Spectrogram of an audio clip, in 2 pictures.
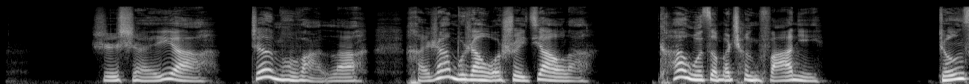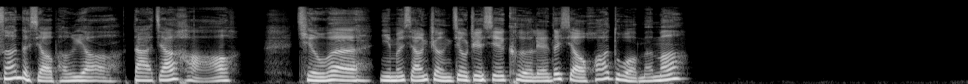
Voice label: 女 女巫

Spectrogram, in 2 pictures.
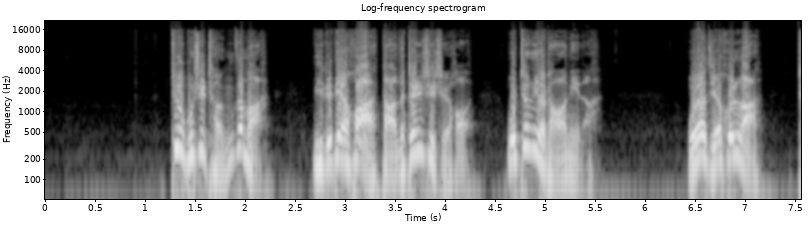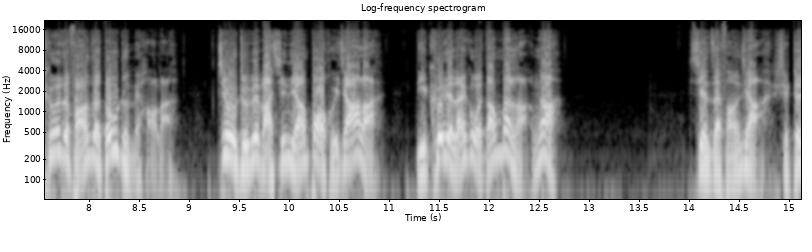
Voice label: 男 青年角色他乡遇故知亲切自然

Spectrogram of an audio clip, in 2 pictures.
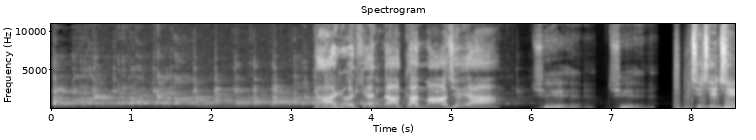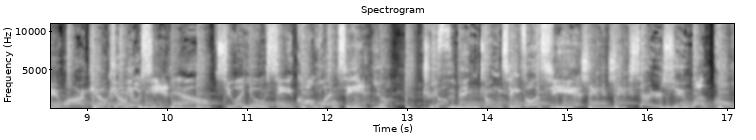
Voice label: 男; QQ游戏趣玩狂欢季

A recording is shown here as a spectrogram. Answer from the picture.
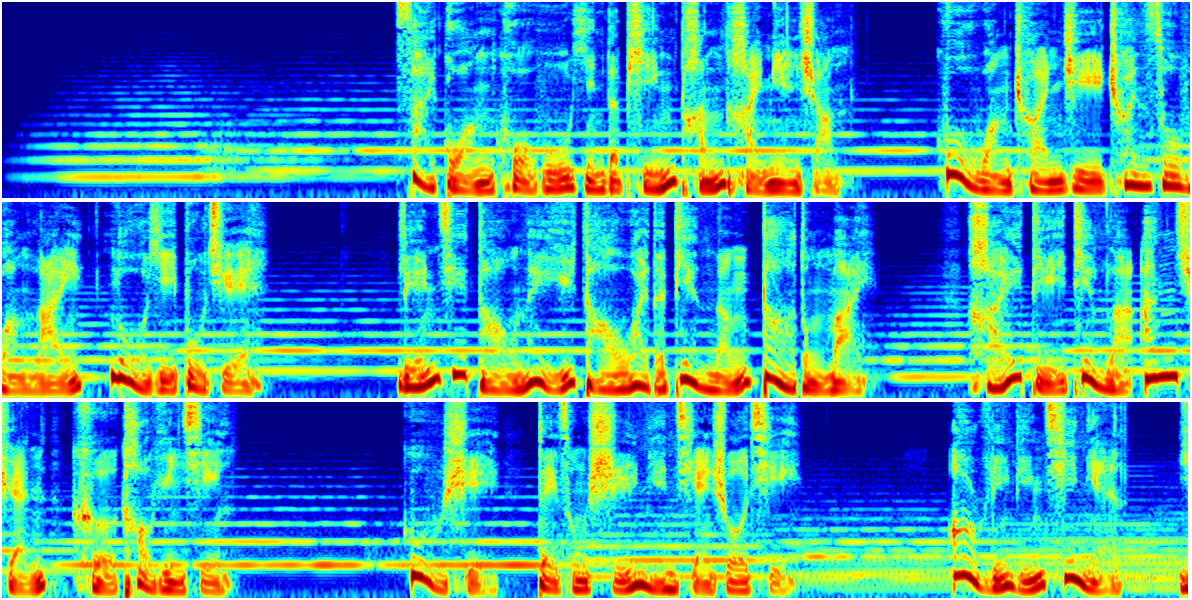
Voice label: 男 记事叙述--海底电力

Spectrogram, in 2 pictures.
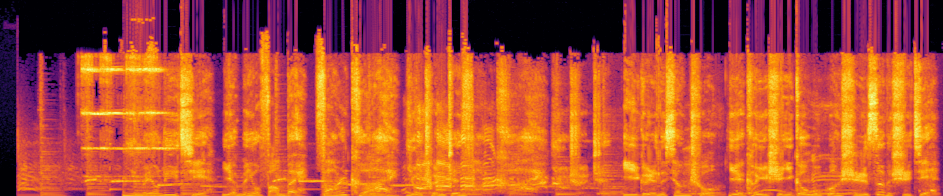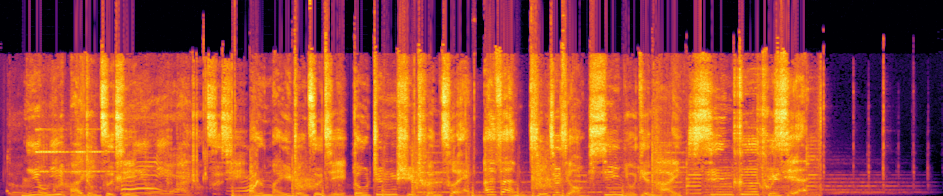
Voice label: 男12 片花-品质时尚; 飞碟说

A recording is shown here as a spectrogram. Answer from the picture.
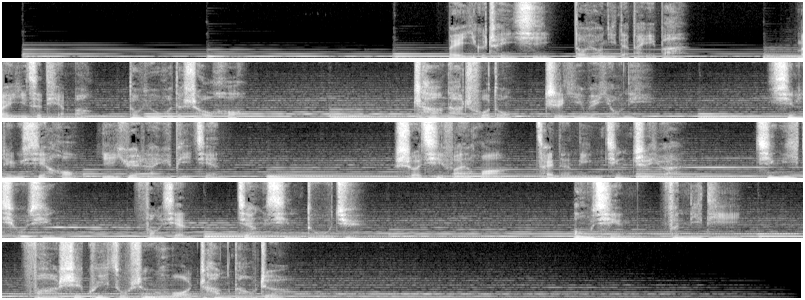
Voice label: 男 低沉感情; 芬伲迪-家居

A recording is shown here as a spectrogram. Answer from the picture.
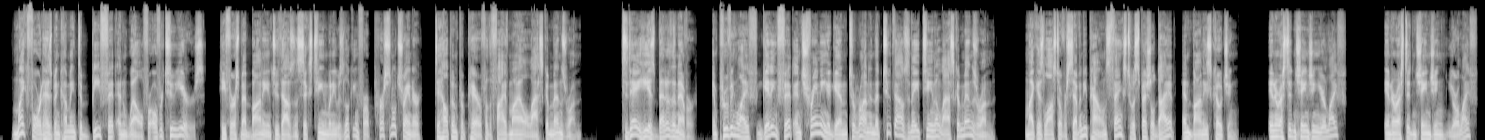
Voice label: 外籍男 健身宣传

